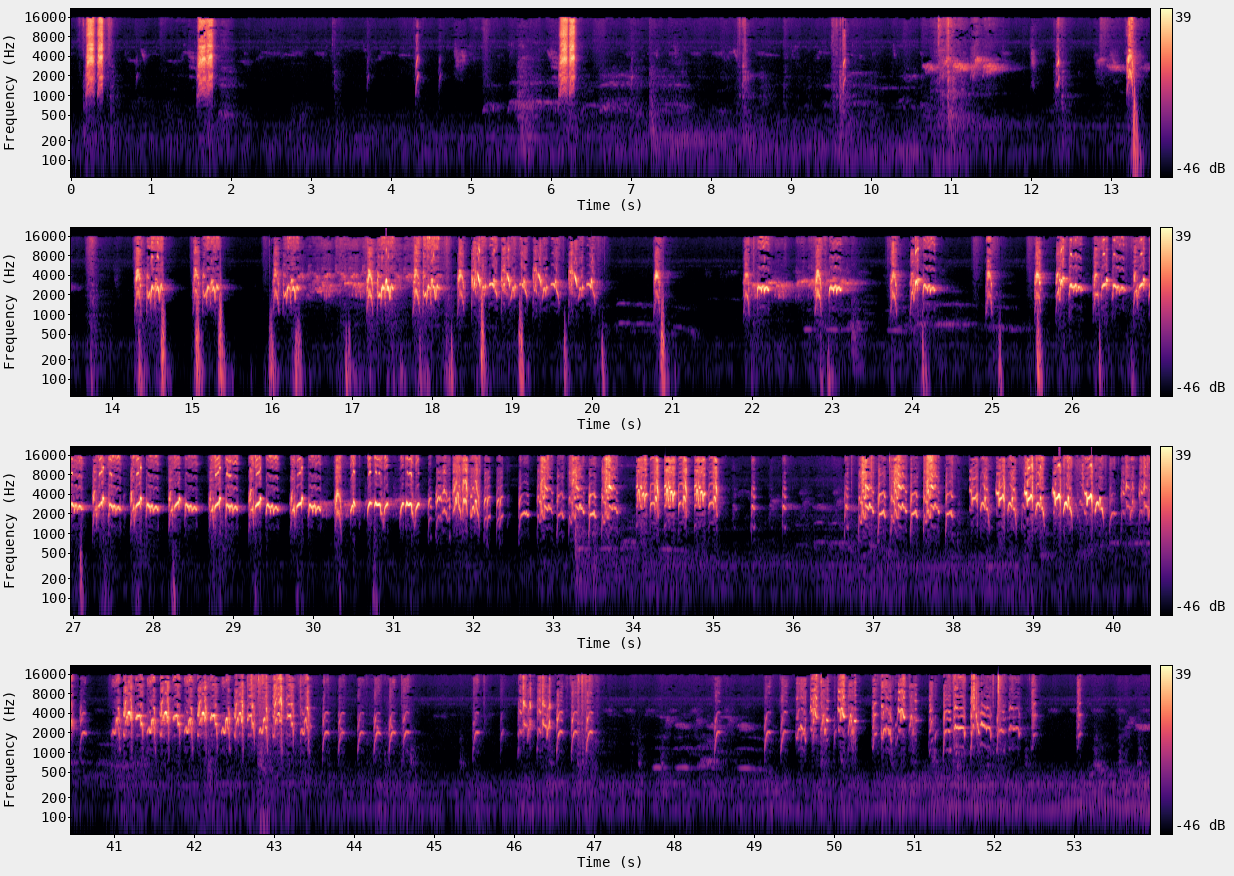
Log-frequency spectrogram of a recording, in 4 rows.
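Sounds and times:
bird chattering calls: 0.1 - 0.6, 1.5 - 2.1, 12.9 - 13.6, 14.3 - 20.2, 47.7 - 53.9.

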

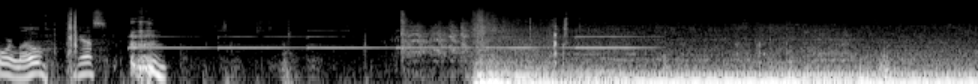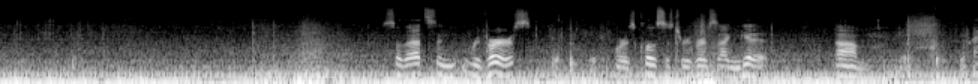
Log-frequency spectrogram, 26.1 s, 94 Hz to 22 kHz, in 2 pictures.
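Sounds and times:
electronic warning tone: 2.2 - 9.0
truck engine starting and idling: 5.2 - 26.0.

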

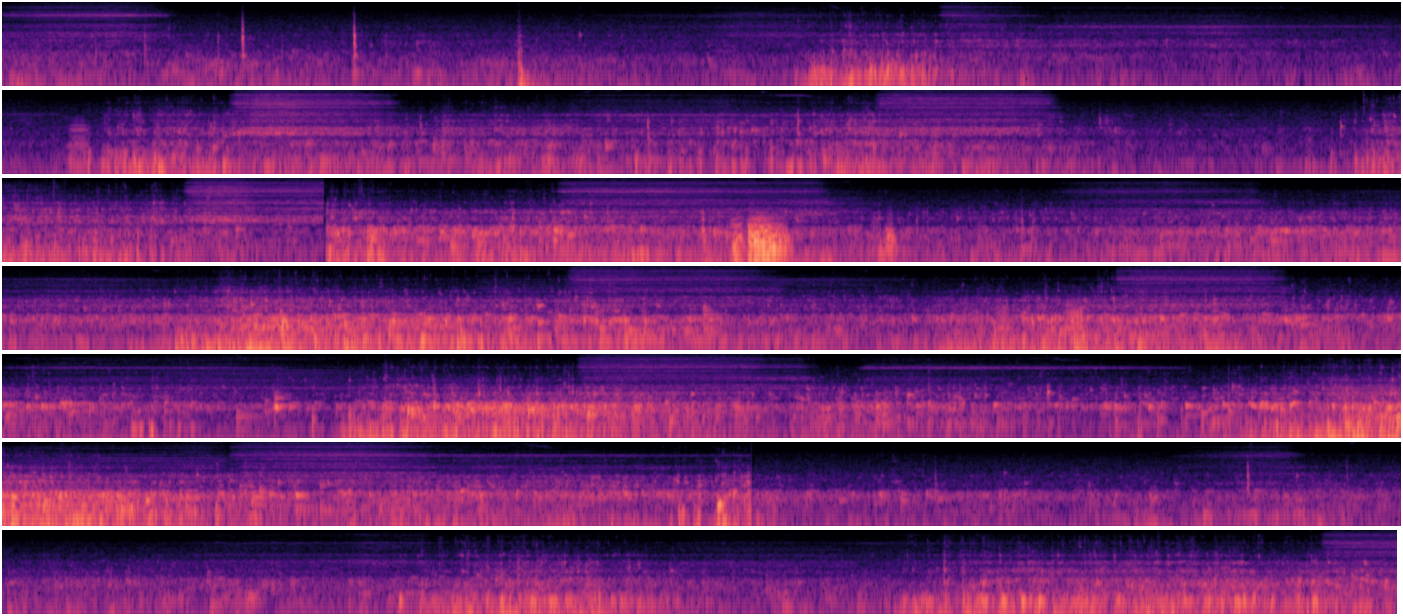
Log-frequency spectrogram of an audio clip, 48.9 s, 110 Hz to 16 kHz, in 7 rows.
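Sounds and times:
diver breathing through regulator: 8.0 - 9.2, 9.8 - 12.4, 14.8 - 15.7, 16.7 - 18.5, 19.3 - 22.0, 23.5 - 25.5, 26.4 - 34.0, 35.0 - 38.8, 48.4 - 48.9.

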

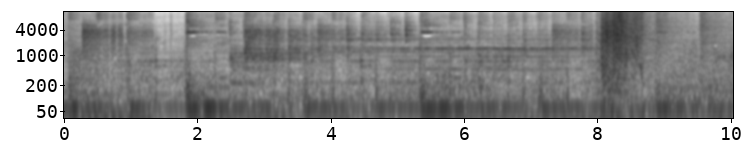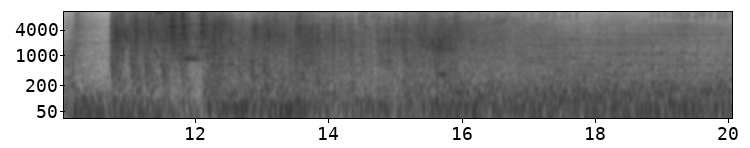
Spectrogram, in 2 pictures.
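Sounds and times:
dramatic score music: 0.0 - 20.0
dense loud rumble: 12.7 - 20.0.

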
